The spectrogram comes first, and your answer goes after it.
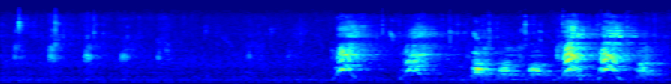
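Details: On a spring morning two dogs, Ghira and Intense, keep playing outside; soft ticking sounds give way to a cluster of loud, rough, overlapping growly bursts in the second half.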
